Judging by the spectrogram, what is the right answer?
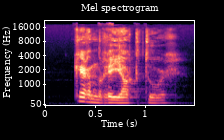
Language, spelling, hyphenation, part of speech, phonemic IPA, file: Dutch, kernreactor, kern‧re‧ac‧tor, noun, /ˈkɛrn.reːˌɑk.tɔr/, Nl-kernreactor.ogg
- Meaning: nuclear reactor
